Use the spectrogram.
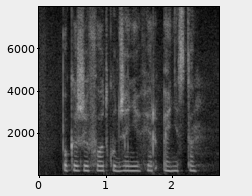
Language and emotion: Russian, neutral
